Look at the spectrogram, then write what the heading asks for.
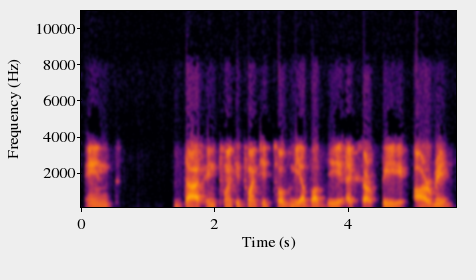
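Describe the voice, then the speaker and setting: A man with an accent mixing French and Portuguese, chatting casually as a podcast guest, hesitant with many fillers. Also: fairly low pitch. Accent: French and Portuguese mix. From France. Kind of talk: casual chat. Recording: tinny phone-like line.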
